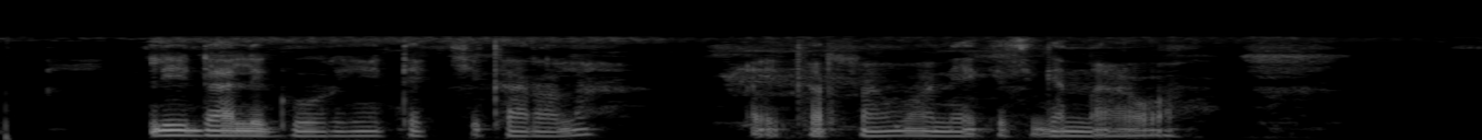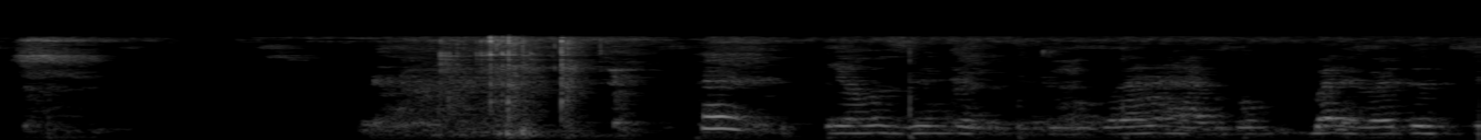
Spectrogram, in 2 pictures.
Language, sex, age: Wolof, female, 36-49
